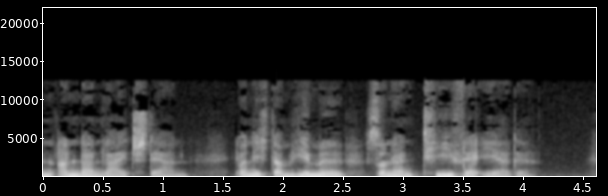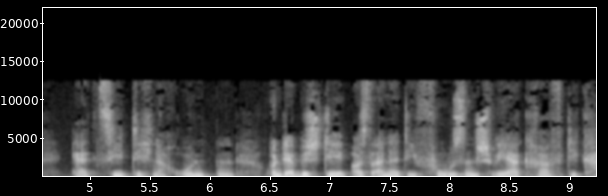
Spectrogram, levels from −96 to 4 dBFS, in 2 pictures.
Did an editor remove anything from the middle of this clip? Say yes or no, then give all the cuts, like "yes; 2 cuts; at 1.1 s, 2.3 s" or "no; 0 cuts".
yes; 3 cuts; at 1.6 s, 3.5 s, 7.2 s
